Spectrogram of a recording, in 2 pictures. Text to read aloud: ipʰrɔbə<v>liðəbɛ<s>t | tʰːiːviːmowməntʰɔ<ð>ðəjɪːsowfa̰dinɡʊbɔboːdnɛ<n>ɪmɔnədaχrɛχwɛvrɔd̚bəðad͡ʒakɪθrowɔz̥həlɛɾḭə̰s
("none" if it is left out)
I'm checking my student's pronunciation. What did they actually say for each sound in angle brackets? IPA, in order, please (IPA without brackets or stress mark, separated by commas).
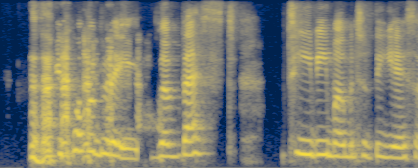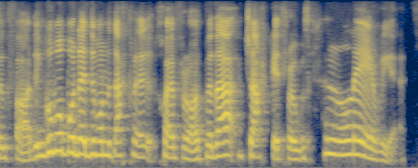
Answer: b, s, v, d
